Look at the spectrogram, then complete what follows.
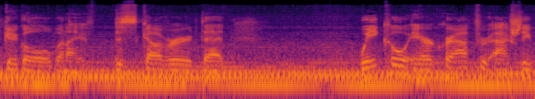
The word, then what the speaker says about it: Waco: hunter so uh the the city or the town of waco is pronounced exactly like that is pronounced waco and i think that's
